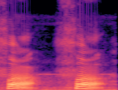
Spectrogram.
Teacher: فا کا مخرج بھی شفتان ہے، لیکن کیسے کہ ثنایا علیا یعنی سامنے کے جو 2 دانت ہیں، جب وہ نچلے ہونٹ کے اندرونی حصے یعنی جو انر پارٹ ہے، اندر والا حصہ ہے، سامنے کے 2 دانت نیچے والے ہونٹ کے اندرونی حصے پہ، انر پارٹ پہ لگتے ہیں تو فا ادا ہوتا ہے.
